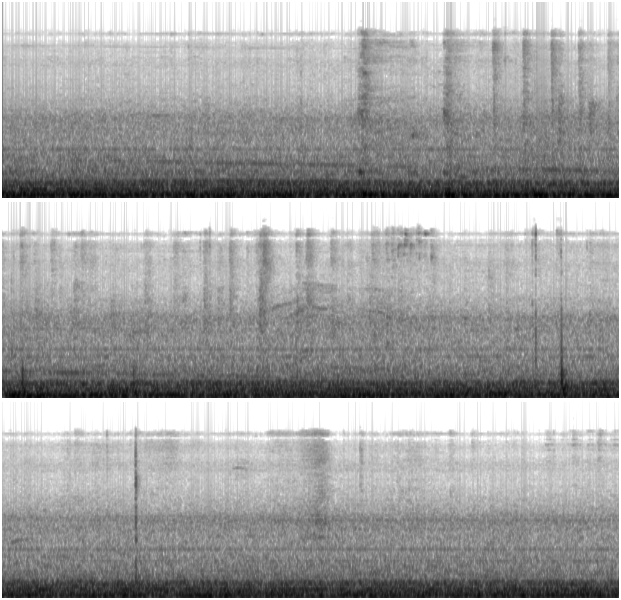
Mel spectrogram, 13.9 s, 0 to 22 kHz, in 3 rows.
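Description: Cabin rumble of a Boeing 787-9 rolling out on the runway just after landing, heard from inside the cabin: a steady low rumble that slowly eases off as the jet slows. A faint falling engine whine runs through the first few seconds, and light cabin rattles come and go.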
